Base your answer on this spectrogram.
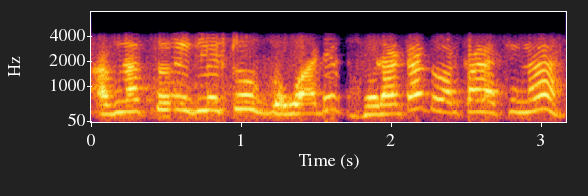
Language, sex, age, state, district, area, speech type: Bengali, female, 30-45, West Bengal, Birbhum, urban, conversation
